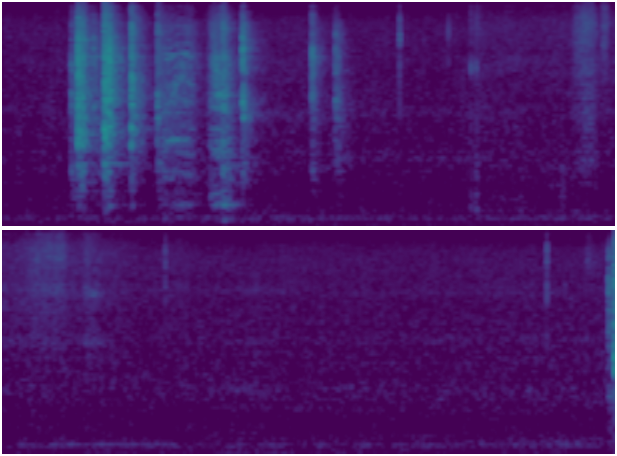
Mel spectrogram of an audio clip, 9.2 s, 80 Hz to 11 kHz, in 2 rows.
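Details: 2013 Ford Focus, quiet cabin: burst of clicks and a short whir repeating about every 8 seconds after opening and shutting the door, roughly 25 times over 2.5 minutes, from the engine's right side; dealer called it normal, later fixed per TSB 13-4-18, unrelated to grille shutter.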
